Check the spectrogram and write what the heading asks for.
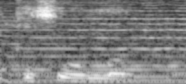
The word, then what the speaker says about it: Kisumu: The Luo called it Kisumu, but then the Wasungu called it Kisumu, and the Luo used to call it Winam. So the actual pronunciation should be Kisumu.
